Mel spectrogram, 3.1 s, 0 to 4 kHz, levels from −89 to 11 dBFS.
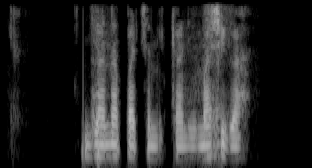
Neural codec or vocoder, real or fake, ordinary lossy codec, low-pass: none; real; AAC, 24 kbps; 3.6 kHz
